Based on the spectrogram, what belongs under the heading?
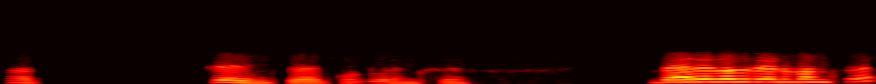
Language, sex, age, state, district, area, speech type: Tamil, female, 18-30, Tamil Nadu, Coimbatore, rural, conversation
